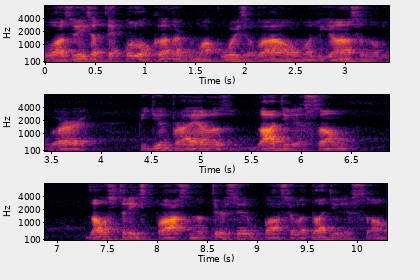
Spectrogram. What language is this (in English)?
Portuguese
